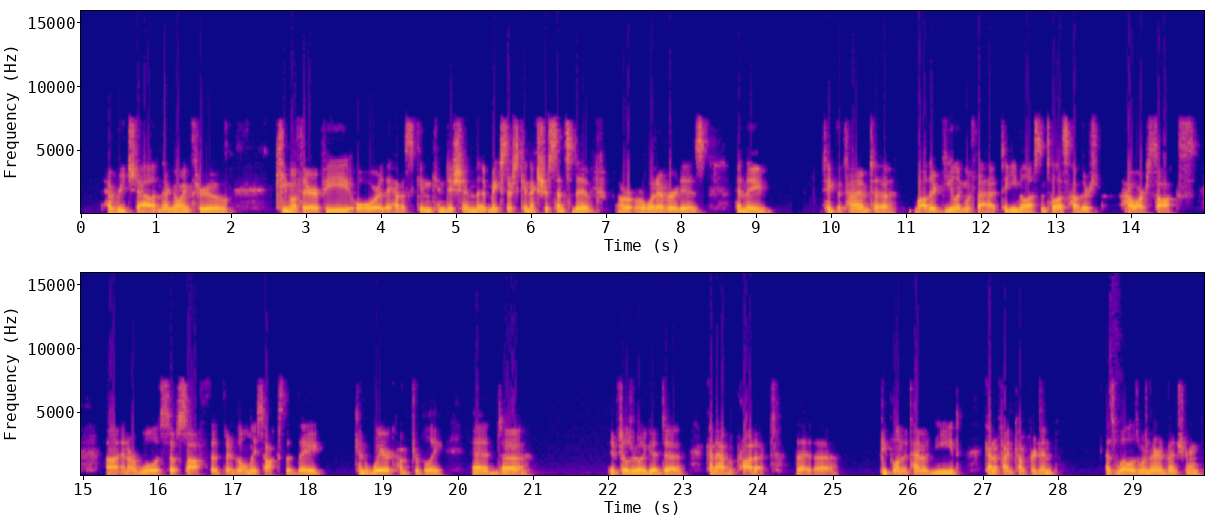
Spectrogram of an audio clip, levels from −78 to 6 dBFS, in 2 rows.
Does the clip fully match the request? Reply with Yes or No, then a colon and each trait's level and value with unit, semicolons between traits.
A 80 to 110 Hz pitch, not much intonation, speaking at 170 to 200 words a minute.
Yes: low, 105 Hz; narrow, 1.1 semitones; average, 190 wpm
